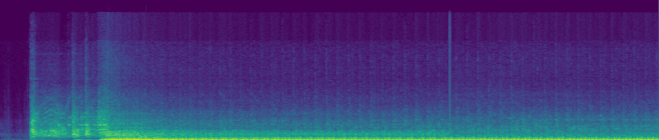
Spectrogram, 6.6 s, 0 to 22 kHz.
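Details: LS V8-swapped rear-wheel-drive Celica GT-SS on its first start in the car, then driven over to the lift: short crank, then a steady, deep, even lumpy V8 idle with no knocks; no oil leaks, smoke or fire.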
